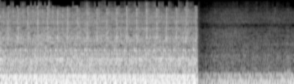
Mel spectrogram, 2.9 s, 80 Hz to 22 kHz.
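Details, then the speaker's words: Opel C20XE engine in a Moskvich, just after cleaning the hydraulic lifters, cold start in freezing weather: quick, light ticking about four per second over the idle that periodically fades. Oil pressure is normal and the lifters are pumping up. "давление масла есть со нормальная гидрик периодически затихает оно прокачивается что вот уже гидрид прокачался"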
